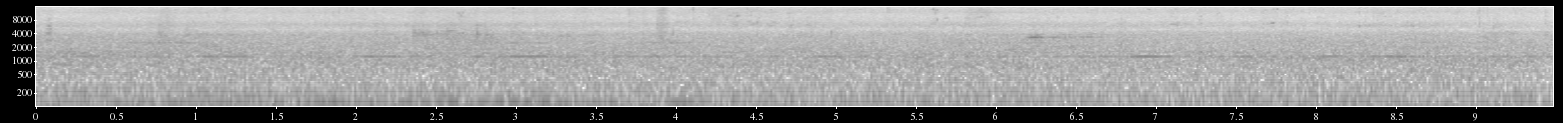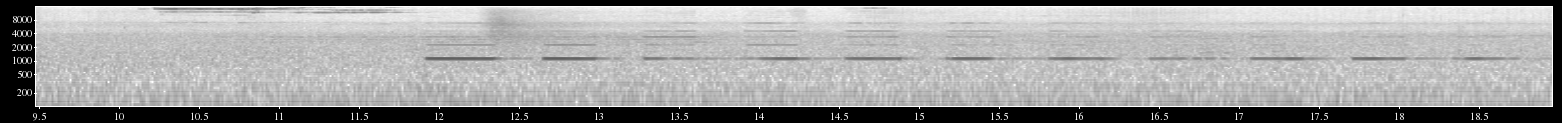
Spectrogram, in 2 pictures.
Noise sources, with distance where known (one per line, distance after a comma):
reverse beeper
